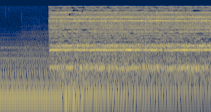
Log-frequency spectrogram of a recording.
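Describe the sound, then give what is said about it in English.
A telephone rings with a bright, continuous electric bell tone. It cuts in abruptly after half a second of low hum and stays loud and steady to the end. “my phone rings and I scream. I pick up the phone.”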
